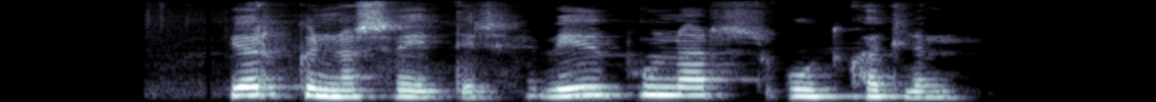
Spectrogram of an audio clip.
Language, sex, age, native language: Icelandic, female, 60-69, Icelandic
